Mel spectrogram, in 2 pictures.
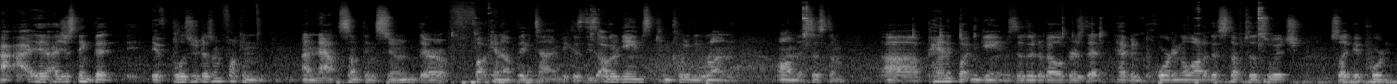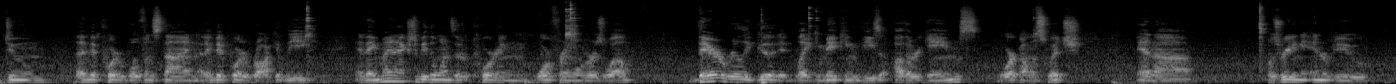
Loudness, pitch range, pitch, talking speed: -30 LUFS, 95-115 Hz, 105 Hz, 205 wpm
